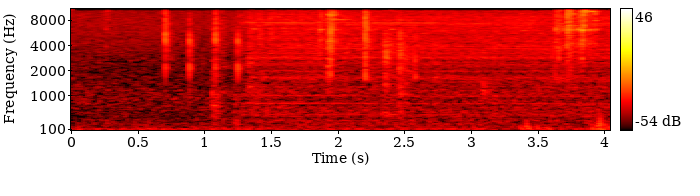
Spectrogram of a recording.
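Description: Faint scattered clicks and light jingling from a key fob being handled, over quiet garage room tone. A low rumble comes in near the end.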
